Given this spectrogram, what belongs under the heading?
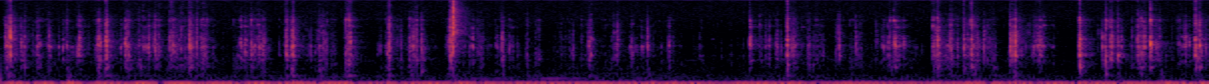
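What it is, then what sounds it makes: Plastic computer keyboard. Fingertips of the left hand, then both hands, tap quickly on the membrane-style keys of a black plastic full-size computer keyboard. A fast, uneven stream of short, dry clicks with bright tops and almost no ring rides over a steady low hum.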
